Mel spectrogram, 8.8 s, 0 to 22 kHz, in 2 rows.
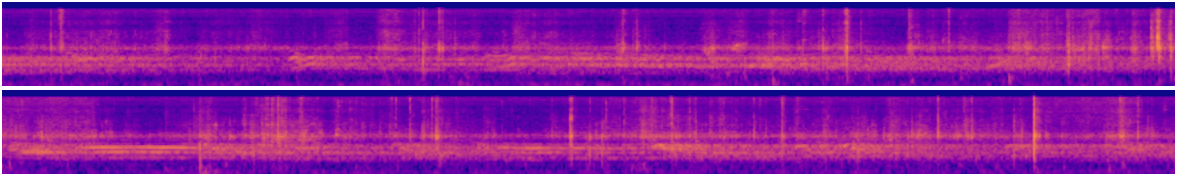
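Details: Three Treeing Walker Coonhounds, Anna an open spotted bitch, Boomer a saddle back male with chop and Big Boy a blanket back male with long bawl, treed on a big den 450 yards off in NJ, 3/28/18; distant drawn-out overlapping bawls under crunching footsteps.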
